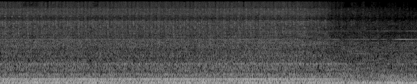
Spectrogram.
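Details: Mazda RX-8 rotary idling with a light, fairly quick ticking that increases a bit with revs; SSV and spark plugs ruled out, and the exhaust manifold is suspected but unconfirmed.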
